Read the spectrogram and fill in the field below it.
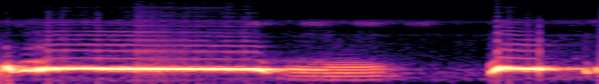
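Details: Barbary dove singing keenly in pelung style to set off other doves: a long level low coo, a softer falling harmonic note, then the start of another coo.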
